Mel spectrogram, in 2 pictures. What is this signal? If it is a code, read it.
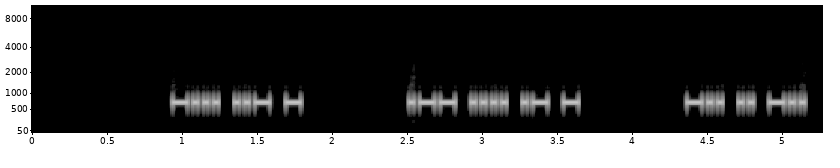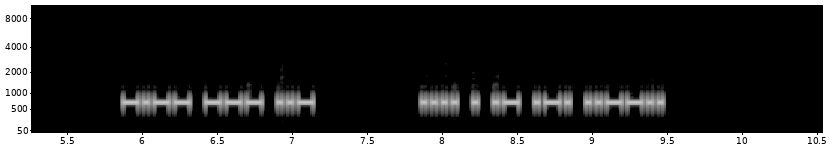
Morse code, heard as a keyed tone, about 36 wpm, 700 Hz. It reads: BUT WHAT DID YOU HEAR?
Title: 3x Word-Spacing - Sentences from Top 300 Words - 35wpm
